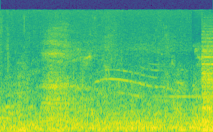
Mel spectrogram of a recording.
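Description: A high animal call gliding downward in pitch over a steady low background rumble.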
